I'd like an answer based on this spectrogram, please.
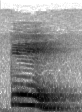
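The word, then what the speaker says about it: poem: लेकिन क्या आप जानते हो कि ये जो पोयम जिसे हम बोलते आ रहे हैं, ये एक्चुअली में पोयम बोला ही नहीं जाता, इसको बोला जाता है पोम।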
